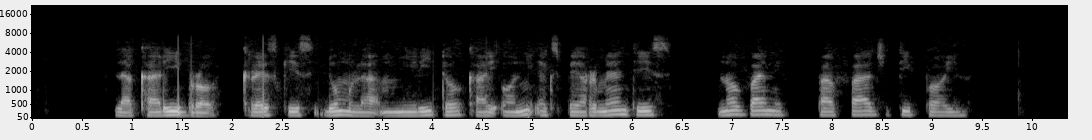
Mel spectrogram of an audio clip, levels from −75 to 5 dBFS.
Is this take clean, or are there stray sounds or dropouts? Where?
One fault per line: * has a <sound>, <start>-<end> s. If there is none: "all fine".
all fine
